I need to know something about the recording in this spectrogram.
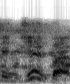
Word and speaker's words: Njigba: That was when we all learned how to pronounce Jackson Smith Njigba, right? No, it's Njigba.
